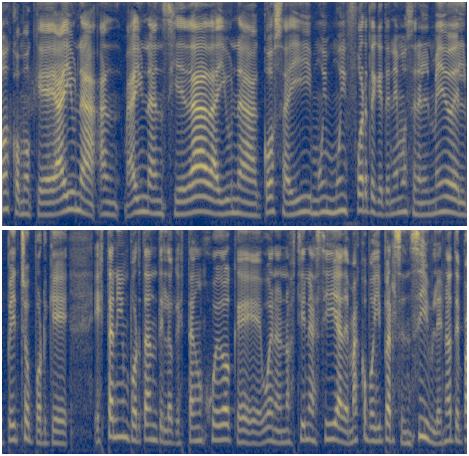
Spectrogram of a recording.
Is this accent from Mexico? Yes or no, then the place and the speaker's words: no; La Pampa, Argentina; yo soy de La Pampa y estoy acá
